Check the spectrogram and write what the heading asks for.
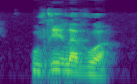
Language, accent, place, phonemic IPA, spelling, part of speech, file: French, France, Lyon, /u.vʁiʁ la vwa/, ouvrir la voie, verb, LL-Q150 (fra)-ouvrir la voie.wav
- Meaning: to pave the way, to blaze the trail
